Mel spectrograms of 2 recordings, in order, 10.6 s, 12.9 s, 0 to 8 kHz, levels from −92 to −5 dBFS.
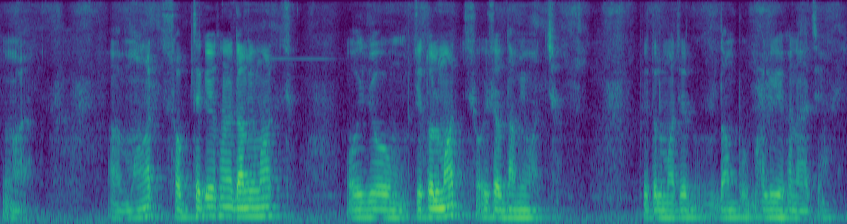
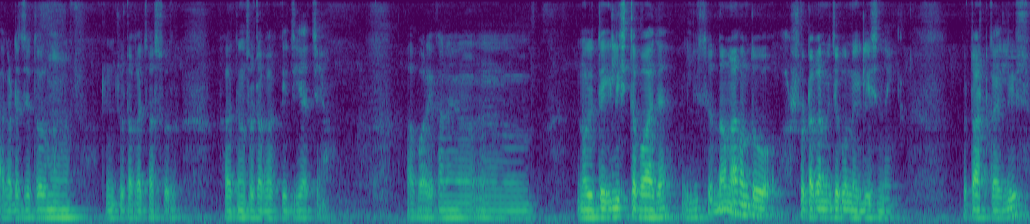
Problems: constant background noise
